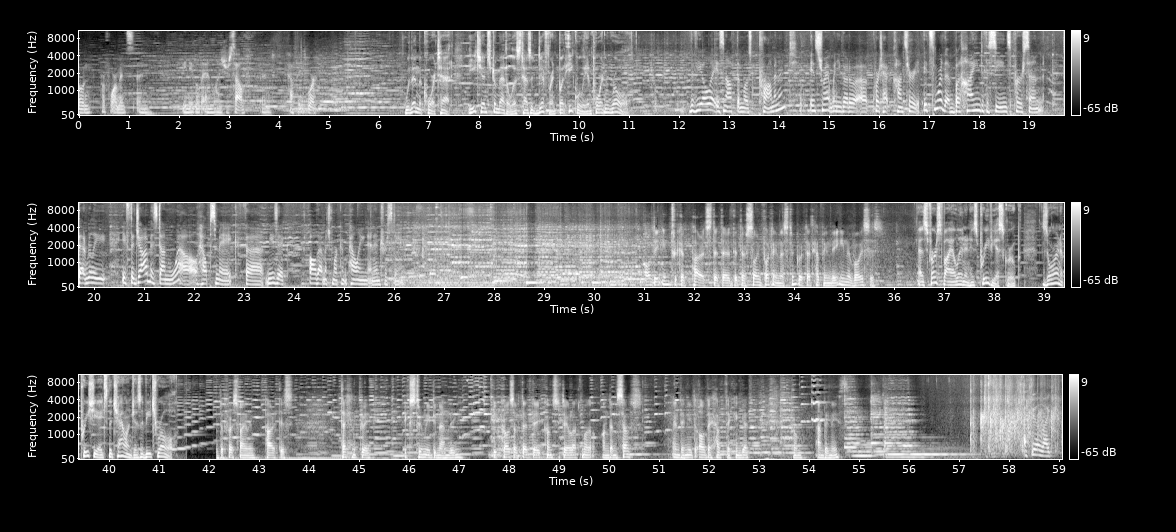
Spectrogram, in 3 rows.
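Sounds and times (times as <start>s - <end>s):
string quartet playing: 0.0s - 57.3s.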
